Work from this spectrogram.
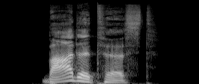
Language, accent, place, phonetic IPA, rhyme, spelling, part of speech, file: German, Germany, Berlin, [ˈbaːdətəst], -aːdətəst, badetest, verb, De-badetest.ogg
- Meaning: inflection of baden: 1. second-person singular preterite 2. second-person singular subjunctive II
